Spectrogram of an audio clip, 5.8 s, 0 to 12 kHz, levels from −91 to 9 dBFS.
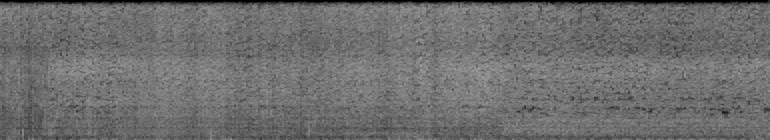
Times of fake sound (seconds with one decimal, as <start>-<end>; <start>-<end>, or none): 0.9-1.7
